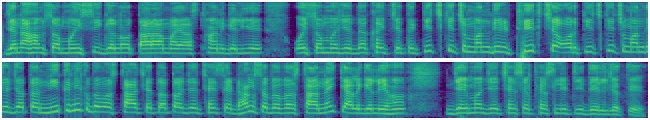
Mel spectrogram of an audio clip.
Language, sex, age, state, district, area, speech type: Maithili, male, 45-60, Bihar, Darbhanga, rural, spontaneous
